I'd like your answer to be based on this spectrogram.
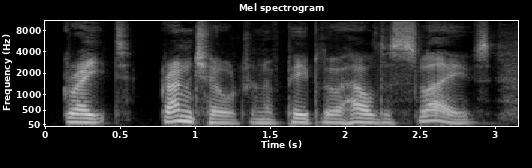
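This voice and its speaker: A man speaks at a fairly slow pace in a medium pitch. The sound is dry and close, with no echo. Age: 60s. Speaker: podcast host. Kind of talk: interview conversation.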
